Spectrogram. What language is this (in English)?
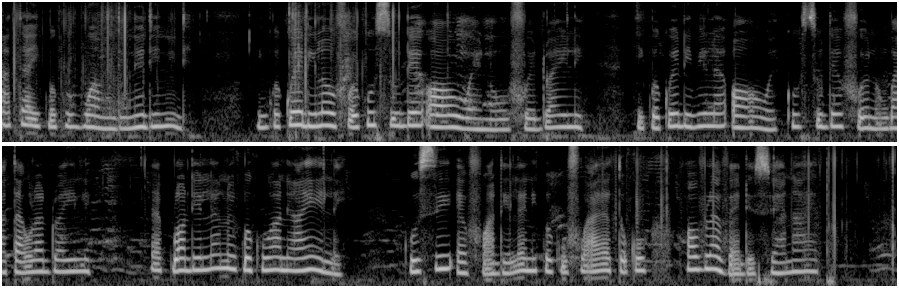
Ikposo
